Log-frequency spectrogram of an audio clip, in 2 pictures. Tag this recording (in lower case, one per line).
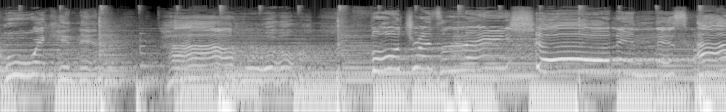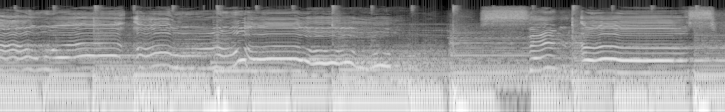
music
